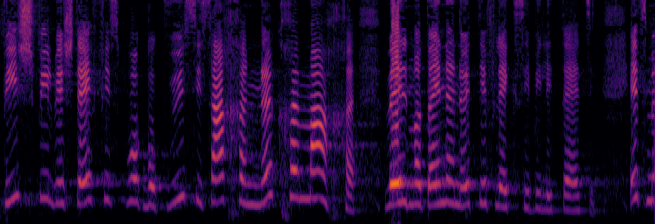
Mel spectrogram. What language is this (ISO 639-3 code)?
gsw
